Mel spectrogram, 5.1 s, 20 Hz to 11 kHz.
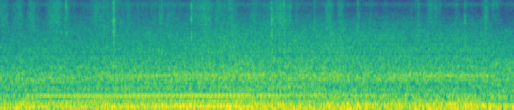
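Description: A Mercedes W211 car driving with its automatic transmission shifting and kicking down, a low, steady engine and road rumble heard from inside, moderately loud and continuous with no talk.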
